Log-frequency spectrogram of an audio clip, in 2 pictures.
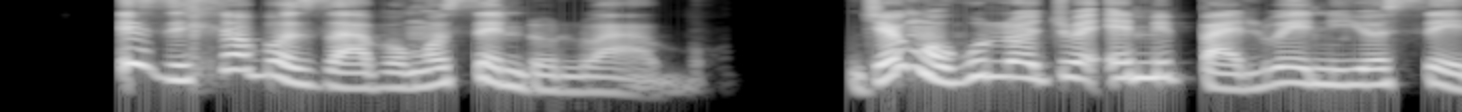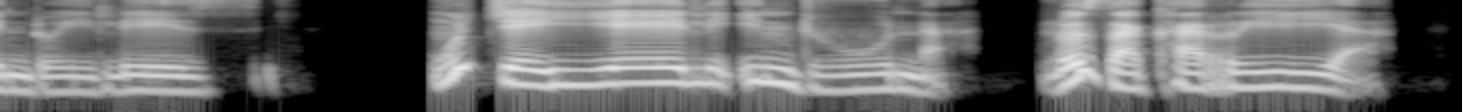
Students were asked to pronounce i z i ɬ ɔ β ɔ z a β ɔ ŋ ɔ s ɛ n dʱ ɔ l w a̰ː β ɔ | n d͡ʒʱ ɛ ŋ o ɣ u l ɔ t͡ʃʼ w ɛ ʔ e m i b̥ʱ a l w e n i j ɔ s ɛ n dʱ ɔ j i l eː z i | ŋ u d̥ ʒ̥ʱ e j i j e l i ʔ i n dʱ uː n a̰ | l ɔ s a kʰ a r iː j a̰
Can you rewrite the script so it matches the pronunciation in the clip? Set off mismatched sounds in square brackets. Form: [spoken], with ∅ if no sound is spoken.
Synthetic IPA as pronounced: i z i ɬ ɔ β ɔ z a β ɔ ŋ ɔ s ɛ n dʱ ɔ l w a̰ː β ɔ | n d͡ʒʱ ɛ ŋ o ɣ u l ɔ t͡ʃʼ w ɛ ʔ e m i b̥ʱ a l w e n i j ɔ s ɛ n dʱ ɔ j i l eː z i | ŋ u d̥ ʒ̥ʱ e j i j e l i ʔ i n dʱ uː n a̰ | l ɔ [z] a kʰ a r iː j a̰

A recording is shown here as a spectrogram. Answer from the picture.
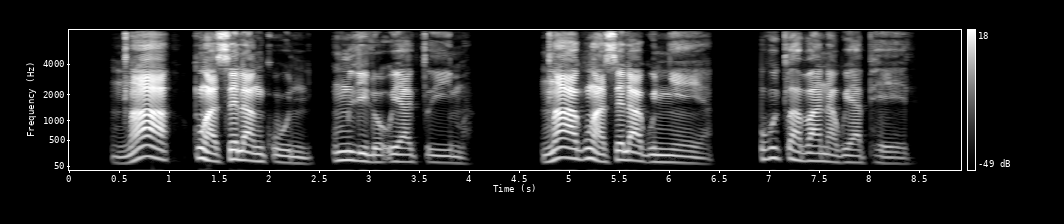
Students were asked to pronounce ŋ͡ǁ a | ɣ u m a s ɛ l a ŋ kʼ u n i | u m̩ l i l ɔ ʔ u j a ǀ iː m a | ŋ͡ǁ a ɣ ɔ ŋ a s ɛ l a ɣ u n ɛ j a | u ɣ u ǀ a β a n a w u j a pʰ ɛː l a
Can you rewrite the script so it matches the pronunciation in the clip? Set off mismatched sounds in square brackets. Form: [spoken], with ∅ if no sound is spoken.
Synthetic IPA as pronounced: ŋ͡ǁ a | ɣ u [ŋ] a s ɛ l a ŋ kʼ u n i | u m̩ l i l ɔ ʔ u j a ǀ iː m a | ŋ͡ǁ a ɣ [u] ŋ a s ɛ l a ɣ u [ɲ] ɛ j a | u ɣ u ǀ a β a n a [ɣ] u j a pʰ ɛː l a

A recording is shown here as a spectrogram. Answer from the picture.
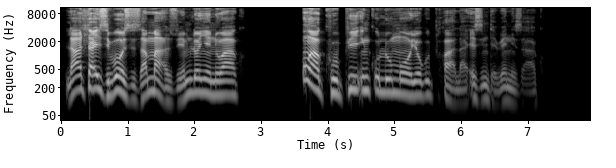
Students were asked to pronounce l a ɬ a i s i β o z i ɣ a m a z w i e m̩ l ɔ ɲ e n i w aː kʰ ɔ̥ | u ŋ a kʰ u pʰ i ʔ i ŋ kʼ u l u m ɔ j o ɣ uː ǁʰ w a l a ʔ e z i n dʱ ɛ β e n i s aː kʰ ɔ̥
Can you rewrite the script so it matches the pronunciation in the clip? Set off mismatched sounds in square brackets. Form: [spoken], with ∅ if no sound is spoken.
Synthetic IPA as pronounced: l a ɬ a i [z] i β o z i [z] a m a z w i e m̩ l ɔ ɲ e n i w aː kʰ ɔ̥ | u ŋ a kʰ u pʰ i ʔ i ŋ kʼ u l u m ɔ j o ɣ [u] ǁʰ w a l a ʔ e z i n dʱ ɛ β e n i [z] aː kʰ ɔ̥

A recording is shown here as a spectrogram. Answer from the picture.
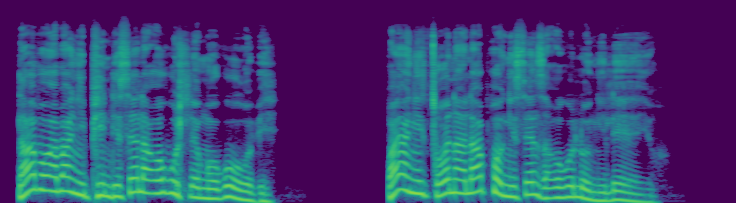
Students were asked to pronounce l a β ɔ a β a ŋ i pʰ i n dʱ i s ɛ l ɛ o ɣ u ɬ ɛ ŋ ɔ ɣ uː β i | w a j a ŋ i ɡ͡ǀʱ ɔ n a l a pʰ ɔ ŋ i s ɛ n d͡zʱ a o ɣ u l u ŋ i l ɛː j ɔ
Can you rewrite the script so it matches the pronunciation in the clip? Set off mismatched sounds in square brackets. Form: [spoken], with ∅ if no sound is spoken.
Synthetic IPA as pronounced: l a β ɔ a β a ŋ i pʰ i n dʱ i s ɛ l [a] o ɣ u ɬ ɛ ŋ [o] ɣ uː β i | [β] a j a ŋ i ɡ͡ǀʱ ɔ n a l a pʰ ɔ ŋ i s ɛ n d͡zʱ a o ɣ u l u ŋ i l ɛː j ɔ

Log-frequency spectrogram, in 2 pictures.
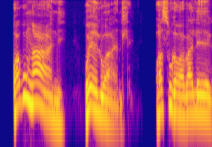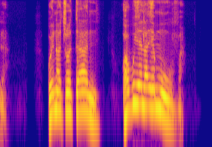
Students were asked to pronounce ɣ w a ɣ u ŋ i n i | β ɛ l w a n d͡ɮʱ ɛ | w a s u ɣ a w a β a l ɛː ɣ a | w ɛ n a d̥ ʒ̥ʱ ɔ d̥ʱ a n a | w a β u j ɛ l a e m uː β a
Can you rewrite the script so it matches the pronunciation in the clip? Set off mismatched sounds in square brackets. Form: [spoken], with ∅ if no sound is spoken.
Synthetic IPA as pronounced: ɣ w a ɣ u ŋ [a] n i | [w] ɛ l w a n d͡ɮʱ ɛ | w a s u ɣ a w a β a l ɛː ɣ a | w ɛ n a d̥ ʒ̥ʱ ɔ d̥ʱ a n [i] | w a β u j ɛ l a e m uː [v] a

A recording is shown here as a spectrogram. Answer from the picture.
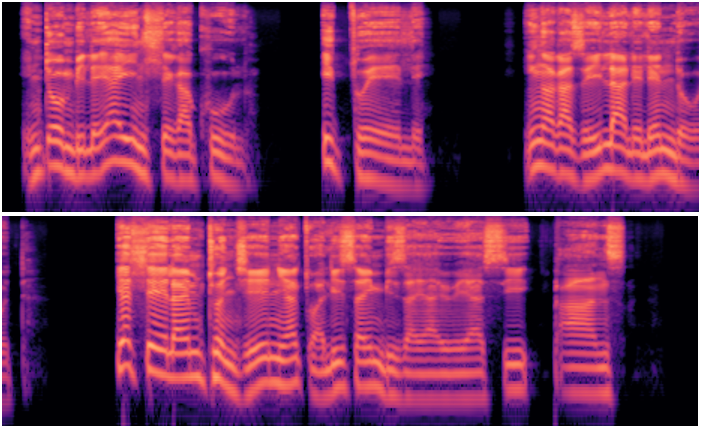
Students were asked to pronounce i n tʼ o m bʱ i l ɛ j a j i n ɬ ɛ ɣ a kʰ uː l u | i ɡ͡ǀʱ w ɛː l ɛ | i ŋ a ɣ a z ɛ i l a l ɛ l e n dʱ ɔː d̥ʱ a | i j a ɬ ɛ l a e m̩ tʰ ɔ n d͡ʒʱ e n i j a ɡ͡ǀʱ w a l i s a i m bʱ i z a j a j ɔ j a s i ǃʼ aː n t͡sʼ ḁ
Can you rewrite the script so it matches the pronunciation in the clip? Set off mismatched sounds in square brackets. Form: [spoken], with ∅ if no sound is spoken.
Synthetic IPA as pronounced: i n tʼ o m bʱ i l ɛ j a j i n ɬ ɛ ɣ a kʰ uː l u | i ɡ͡ǀʱ w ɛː l ɛ | i ŋ a ɣ a z ɛ i l a l ɛ l [ɛ] n dʱ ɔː d̥ʱ a | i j a ɬ ɛ l a e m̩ tʰ ɔ n d͡ʒʱ e n i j a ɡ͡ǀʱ w a l i s a i m bʱ i z a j a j ɔ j a s i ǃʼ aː n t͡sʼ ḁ

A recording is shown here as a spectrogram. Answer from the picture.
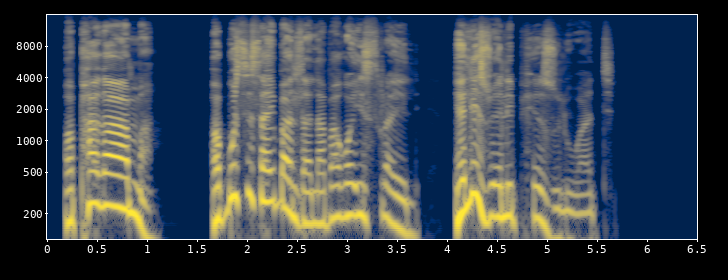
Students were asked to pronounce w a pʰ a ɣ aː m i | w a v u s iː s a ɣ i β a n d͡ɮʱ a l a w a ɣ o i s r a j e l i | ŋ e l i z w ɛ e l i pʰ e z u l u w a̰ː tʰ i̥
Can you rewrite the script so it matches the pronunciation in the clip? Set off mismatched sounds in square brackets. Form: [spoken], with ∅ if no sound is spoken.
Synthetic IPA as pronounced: w a pʰ a ɣ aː m [a] | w a [β] u s [i] s a [∅] i β a n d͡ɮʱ a l a [β] a ɣ o i s r a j e l i | ŋ e l i z w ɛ e l i pʰ e z u l u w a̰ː tʰ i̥

